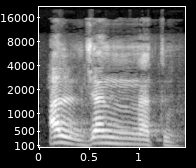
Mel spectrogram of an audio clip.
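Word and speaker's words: الجنة: Then we have jim, brother. You will pronounce lam. Al-jannatu.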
